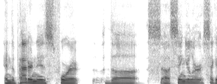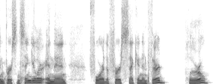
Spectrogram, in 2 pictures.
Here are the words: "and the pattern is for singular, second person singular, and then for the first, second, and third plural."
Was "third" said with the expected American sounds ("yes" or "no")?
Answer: yes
